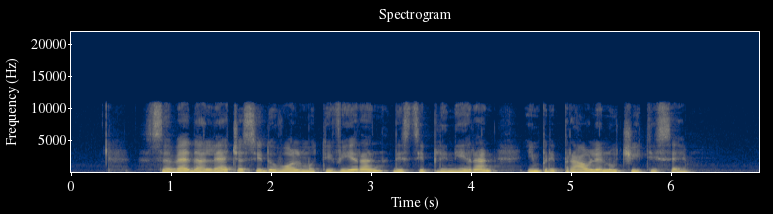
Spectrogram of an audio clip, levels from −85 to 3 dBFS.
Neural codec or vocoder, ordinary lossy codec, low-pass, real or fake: none; MP3, 96 kbps; 10.8 kHz; real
